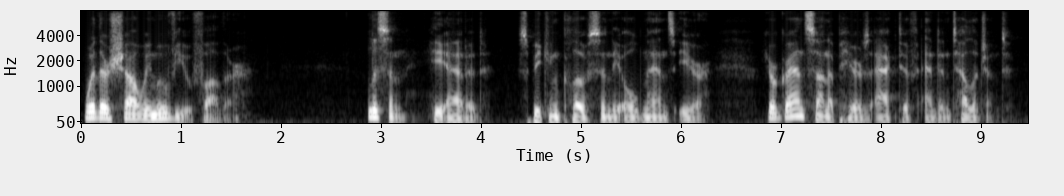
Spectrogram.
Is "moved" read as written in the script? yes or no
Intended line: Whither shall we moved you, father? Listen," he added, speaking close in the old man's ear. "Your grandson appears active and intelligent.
no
